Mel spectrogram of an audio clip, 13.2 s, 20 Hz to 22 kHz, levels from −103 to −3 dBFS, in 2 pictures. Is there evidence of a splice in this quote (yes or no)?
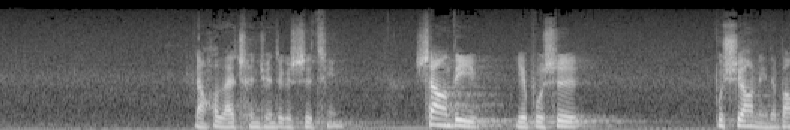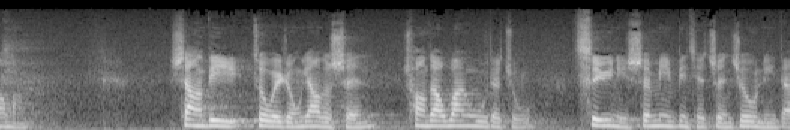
no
